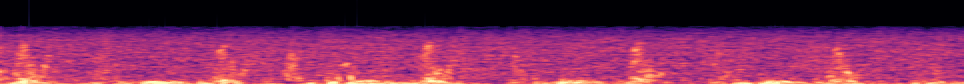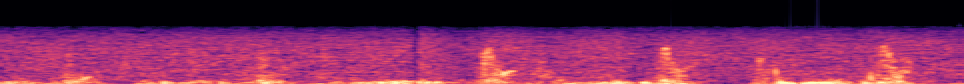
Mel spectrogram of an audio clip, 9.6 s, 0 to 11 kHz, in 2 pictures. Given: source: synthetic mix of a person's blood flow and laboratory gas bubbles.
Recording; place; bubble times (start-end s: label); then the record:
Doppler ultrasound of blood flow; precordium
0.00-0.08 s: bubbles
1.43-1.56 s: bubbles
1.68-1.83 s: bubbles
8.70-8.77 s: bubbles
9.16-9.24 s: bubbles
From the record:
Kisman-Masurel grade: 122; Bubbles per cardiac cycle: 1 to 2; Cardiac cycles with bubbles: 10 to 50%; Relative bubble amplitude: moderate (0.250 to 0.450); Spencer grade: 2 (many but less than half of the cardiac periods contain bubble signals, singularly or in groups); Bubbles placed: anywhere in the cardiac cycle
